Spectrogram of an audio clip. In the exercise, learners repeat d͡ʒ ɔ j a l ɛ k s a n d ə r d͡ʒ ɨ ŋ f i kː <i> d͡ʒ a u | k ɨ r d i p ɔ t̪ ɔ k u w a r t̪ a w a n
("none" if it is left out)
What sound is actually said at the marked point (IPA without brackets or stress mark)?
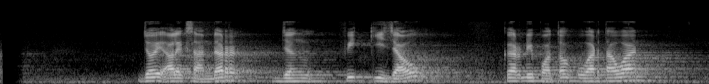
i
